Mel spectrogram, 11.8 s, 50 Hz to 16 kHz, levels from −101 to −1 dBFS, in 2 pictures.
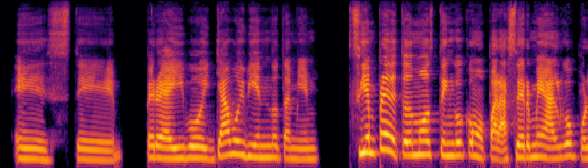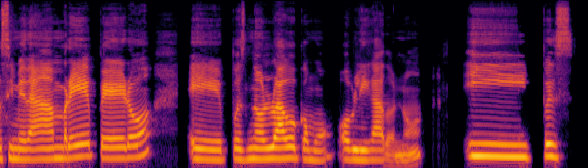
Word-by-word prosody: este, 185 -2 -5 0.2
pero 220 -1 +3
ahí 200 0 +4
voy. 210 -2 +1
Ya 250 +6 +4
voy 280 -1 +1
viendo 220 -2 -1
también, 195 -1 -6 0.3
siempre 310 +4 +6
de 300 - +5
todos 260 -1 +3
modos, 275 +1 +3
tengo 255 -1 +1
como 240 -5 -1
para 195 -4 +5
hacerme 225 +4 +2
algo 210 +4 +3
por 205 -2 -3
si 200 - -6
me 190 -1 -4
da 190 +1 -1
hambre, 210 +4 -1
pero, 210 +7 -2 0.4
eh, 185 -2 -4
pues 190 -2 -6
no 195 0 -2
lo 200 +1 +2
hago 205 +1 +1
como 180 +3 -10
obligado, 180 - -4
¿no? 90 +1 -10 0.4
Y 235 -2 0
pues 235 -1 -3
205 Hz, 170 wpm, -20 LUFS, 190-235 Hz, 0.4 s, siempre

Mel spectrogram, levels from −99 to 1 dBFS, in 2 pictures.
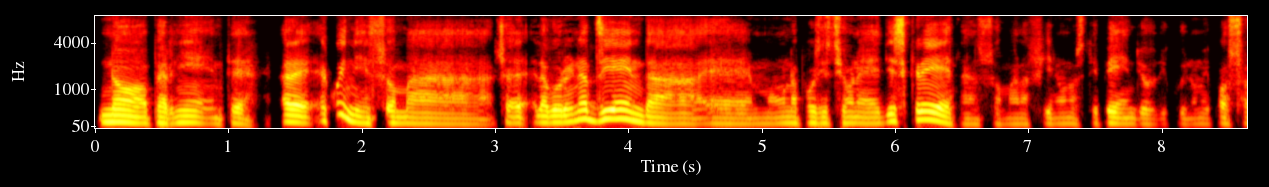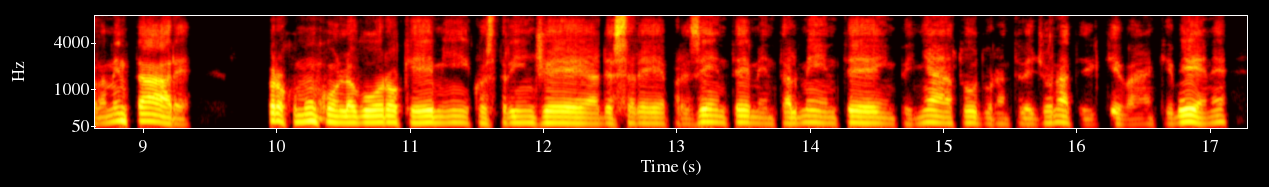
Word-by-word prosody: No, 130 -4 +4
per 110 -3 -1
niente. 110 -4 -4
Vabbè, 130 -4 +5
e - - -5
quindi, 205 - 0
insomma 105 -4 -5
cioè 115 -1 -4
lavoro 125 +1 +3
in 150 - -1
azienda, 130 - +3
ehm, 100 0 -10
ho 105 - -12
una 115 0 -6
posizione 115 -1 -5
discreta, 145 - +3
insomma, 95 0 -16
alla 100 0 -14
fine 105 +1 -14
uno 105 0 -14
stipendio 105 0 -6
di 100 +2 -26
cui 100 - -21
non 100 - -22
mi 100 - -19
posso - - -4
lamentare, 145 +4 +2 0.5
però - - +5
comunque 140 +2 -1
è - - +2
un - - 0
lavoro 125 +1 +4
che 120 +1 +2
mi 120 0 -6
costringe 115 0 -1
ad 105 +1 -7
essere 110 0 +2
presente 125 +4 -1
mentalmente, 110 +2 -5
impegnato 110 +3 -5
durante 100 -1 -18
le 100 - -7
giornate, 115 0 -6
il 95 - -20
che - - -5
va 95 0 -15
anche 100 +1 -18
bene, 130 -1 +4
115 Hz, 165 wpm, -24 LUFS, 105-125 Hz, 0.5 s, Vabbè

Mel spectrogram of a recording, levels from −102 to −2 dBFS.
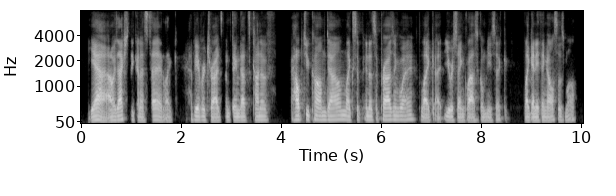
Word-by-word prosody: Yeah, 95 -3 +6
I 80 +2 +3
was 95 +2 +2
actually 105 -2 +2
gonna 90 -3 -2
say, 95 +2 0
like, - - -6 0.3
have - - -12
you 100 - +6
ever 95 -1 +1
tried 85 0 +2
something 90 0 -1
that's 90 0 0
kind 95 0 0
of 95 0 -4 0.4
helped 105 +1 +3
you 110 - 0
calm 105 -3 +2
down, 105 +2 +1
like, 100 -3 0
sup - - -7
in 100 - -2
a 95 - -1
surprising 105 +1 +1
way? 105 +3 -2
Like, - - 0
uh, - - -5
you 95 - 0
were 90 - +2
saying 85 -1 -2
classical 85 +2 0
music, 80 -1 -7 0.3
like, 85 0 +1
anything 85 0 +1
else 100 +4 0
as 90 -1 -4
well? 110 +4 -6
95 Hz, 220 wpm, -26 LUFS, 85-105 Hz, 0.4 s, Yeah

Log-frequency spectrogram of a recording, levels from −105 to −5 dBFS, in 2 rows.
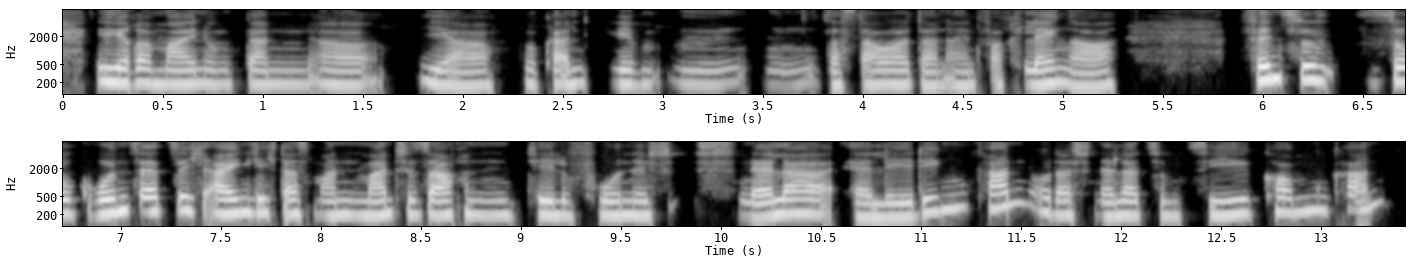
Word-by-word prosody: ihre 205 -1 +3
Meinung 190 0 -1
dann, 185 0 -4
äh, 180 -1 -3 0.3
ja 180 -2 -1 0.2
bekannt 190 +1 -2
geben. 190 -1 -5
Mhm, 185 0 -11
mhm, 180 +1 -16
das 175 0 -5
dauert 185 -1 0
dann 170 0 -3
einfach 175 +1 -8
länger. 180 -3 +1 0.6
Findest 235 +3 +6
du 235 -1 +5
so 210 +1 +1
grundsätzlich 240 +3 +3
eigentlich, 220 +1 +4
dass 210 -1 0
man 200 +1 -2
manche 200 +2 +1
Sachen 200 0 +1
telefonisch 200 +3 -1
schneller 210 +4 +2
erledigen 185 +10 -1
kann 285 +3 +5
oder 200 -4 0
schneller 195 0 -1
zum 190 -1 -9
Ziel 200 +3 -2
kommen 235 +3 -1
kann? - - 0
195 Hz, 150 wpm, -24 LUFS, 185-215 Hz, 0.6 s, Findest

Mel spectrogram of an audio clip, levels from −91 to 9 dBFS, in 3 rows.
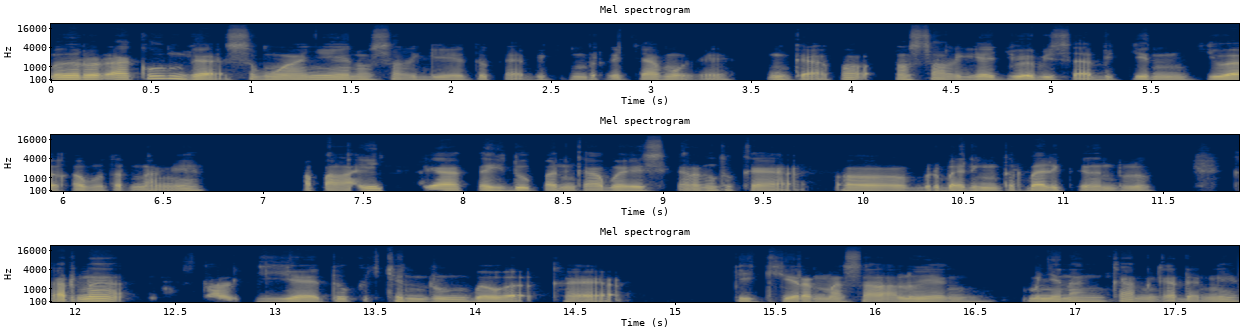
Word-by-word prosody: Menurut 130 +3 +7
aku 130 +5 +3
enggak 100 -9 +4
semuanya 110 +2 0
ya 105 - +3
nostalgia 95 -2 -4
itu - - -6
kayak - - -6
bikin 100 - -10
berkecamuk 95 0 -2
ya. - - -5 0.2
Enggak, - - 0
kok. - - -1 0.2
Nostalgia 105 0 -1
juga 110 -5 +4
bisa 90 0 -2
bikin 95 -1 -3
jiwa 100 -2 +6
kamu 95 0 -1
tenang 90 - -2
ya, 110 +3 -1 0.6
apalagi 95 +5 +1 0.2
ya 105 0 +6
kehidupan 100 -1 +2
kamu 95 0 0 0.2
yang - - -7
sekarang 100 +2 -3
tuh 130 - -8
kayak, 95 0 0 0.2
eee, 95 -2 +3
berbanding 95 -1 +1
terbalik 100 +3 +3
dengan 95 0 -1
dulu. 90 -1 -2 0.5
Karena 140 +2 +5 0.3
nostalgia 100 -2 -2
itu 140 - -4
kecenderung 105 +5 -2
bawa 95 -2 +4 0.2
kayak, - - -1 0.5
pikiran 100 -2 0
masa 95 -1 0
lalu 100 +4 +1
yang 95 -1 -2 0.4
menyenangkan 110 +1 0
kadang 90 +7 -2
100 Hz, 155 wpm, -25 LUFS, 95-105 Hz, 0.6 s, Menurut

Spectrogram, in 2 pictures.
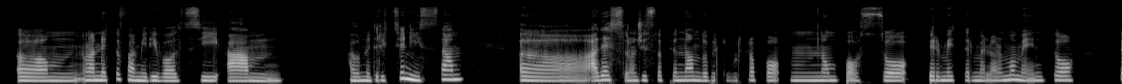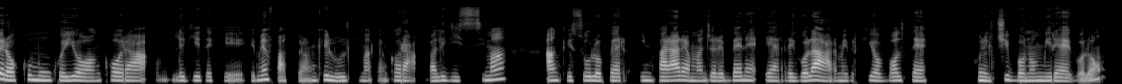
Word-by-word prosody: uhm, 175 -1 +2
1 195 - +1
annetto 190 +4 +3
fa 205 -4 +1
mi 180 -1 +3
rivolsi 175 0 -1
a, 165 0 +5
mhmm, 160 - -1 0.7
a 180 - 0
un 180 - +3
nutrizionista. 195 +4 +3
Uhm, 225 +1 +3 0.6
adesso 175 - +1
non 180 - 0
ci 195 +1 -3
sto 195 +1 -3
più 190 - -7
andando, 185 -1 +1
perché 175 0 -13
purtroppo, 180 +1 -5
mhmm, 180 0 0
non 185 0 +1
posso 180 -1 -1
permettermelo 185 -1 -1
al 185 - -2
momento, 195 -1 +1 0.4
però, 200 -7 +5
comunque, 195 -5 +1
io 185 0 +3
ho - - +1
ancora, 180 0 +1
uhm, 205 +2 -15
le 185 -2 -3
diete 180 0 -4
che - - -7
che 180 - -8
mi 210 - +3
ha - - +4
fatto 190 -5 -4
e - - -3
anche 180 +4 -2
l'ultima, 175 -1 -1
che - - -12
è - - -13
ancora 175 -1 -1
validissima, 185 +6 -1 0.4
anche 185 0 +2
solo 185 0 +1
per 170 -2 -3
imparare 180 +1 +3
a - - +2
mangiare 170 0 -2
bene 190 +1 +1
e 175 - -3
a - - 0
regolarmi, 175 0 +3
perché 170 +3 -14
io 175 - +2
a - - -5
volte 180 -1 -1 0.4
con 185 - +1
il 170 - -1
cibo 180 -3 -1
non 175 +1 +1
mi 175 - +2
regolo. 155 - -1
180 Hz, 175 wpm, -24 LUFS, 175-190 Hz, 0.7 s, a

